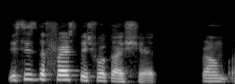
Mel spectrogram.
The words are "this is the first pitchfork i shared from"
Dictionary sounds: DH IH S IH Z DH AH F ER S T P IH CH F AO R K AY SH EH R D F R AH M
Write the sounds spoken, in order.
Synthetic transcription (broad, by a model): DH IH S IH Z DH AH F ER S T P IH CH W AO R K AY SH EH R D F R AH M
